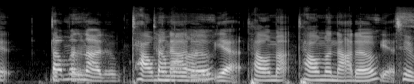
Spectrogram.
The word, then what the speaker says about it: Tamil Nadu: So you moved from Talamud. Is that how you say it? Tamil Nadu.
